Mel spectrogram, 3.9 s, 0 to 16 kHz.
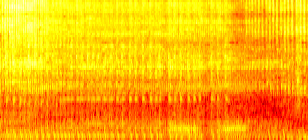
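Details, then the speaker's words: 1980 Honda Express II two-stroke scooter after carburetor cleaning and fuel filter fitted: fast raspy buzzing that never settles, revs hanging high; runaway idle, owner suspects air leak or idle circuit problem, none found yet. "still need to dial we've got kind of a runaway idle situation i don't know if there's an air leak or something but i'm digging into that"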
